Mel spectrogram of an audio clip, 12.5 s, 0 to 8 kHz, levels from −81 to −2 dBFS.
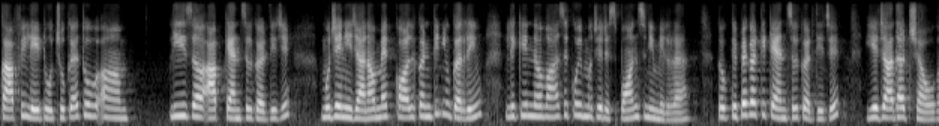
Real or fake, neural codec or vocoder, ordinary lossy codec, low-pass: fake; codec, 16 kHz, 0.7 kbps, FocalCodec; none; 7.2 kHz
